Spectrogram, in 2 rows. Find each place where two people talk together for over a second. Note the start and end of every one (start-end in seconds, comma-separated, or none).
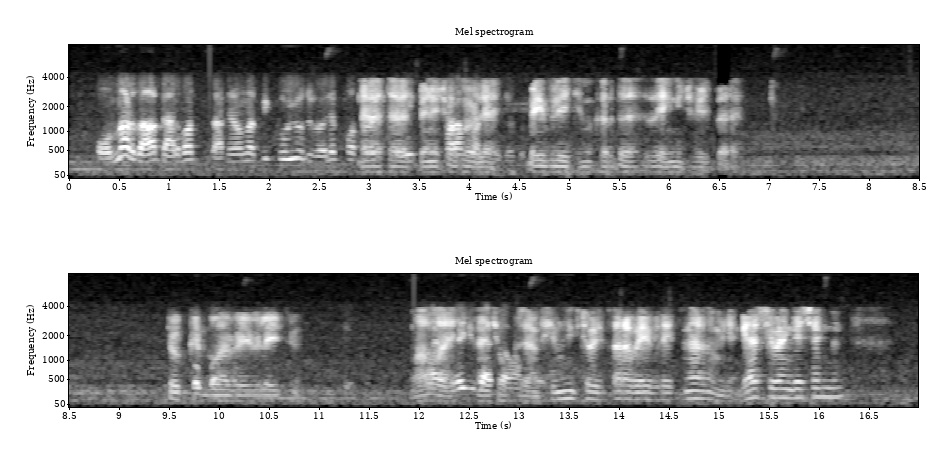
2.9-4.3, 12.0-13.4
